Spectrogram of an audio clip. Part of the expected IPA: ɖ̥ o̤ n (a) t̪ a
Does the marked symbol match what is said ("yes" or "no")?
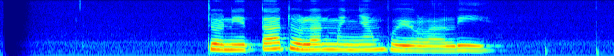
no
